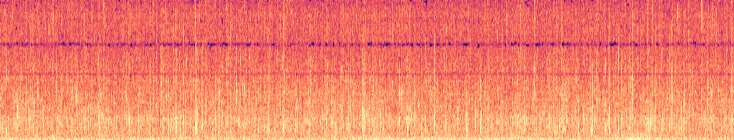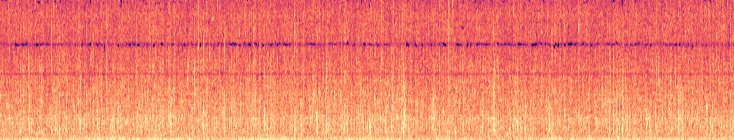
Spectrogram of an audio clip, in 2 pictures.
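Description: Steady rain falling on a garden koi pond, many small drops hitting the water surface, mixed with water pouring into the pond from an inlet spout.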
